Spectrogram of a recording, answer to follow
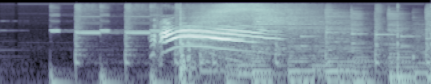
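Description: Cartoon soundtrack: about half a second of silence, then a few short tones and a loud, high call that falls in pitch over about a second, running into rhythmic background music.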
